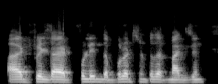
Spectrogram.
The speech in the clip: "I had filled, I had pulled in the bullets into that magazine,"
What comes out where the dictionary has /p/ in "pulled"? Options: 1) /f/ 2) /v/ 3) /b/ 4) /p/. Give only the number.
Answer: 1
